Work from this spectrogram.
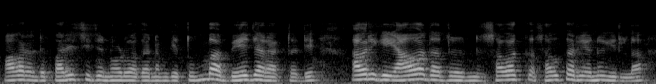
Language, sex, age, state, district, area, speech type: Kannada, female, 60+, Karnataka, Udupi, urban, spontaneous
